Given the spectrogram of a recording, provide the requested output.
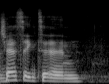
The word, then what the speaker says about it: Chessington: Chessington. Is that pronounced correctly? – Chessington.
